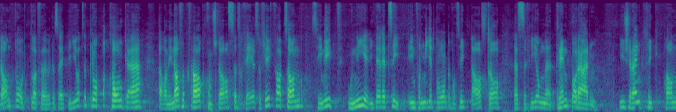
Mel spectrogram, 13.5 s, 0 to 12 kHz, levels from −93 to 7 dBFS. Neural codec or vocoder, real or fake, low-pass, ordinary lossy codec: codec, 24 kHz, 1.5 kbps, HILCodec; fake; 10.8 kHz; none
